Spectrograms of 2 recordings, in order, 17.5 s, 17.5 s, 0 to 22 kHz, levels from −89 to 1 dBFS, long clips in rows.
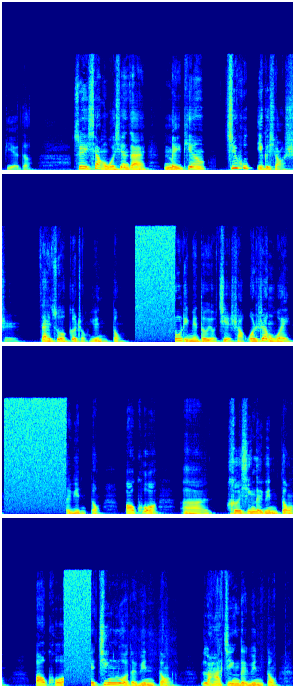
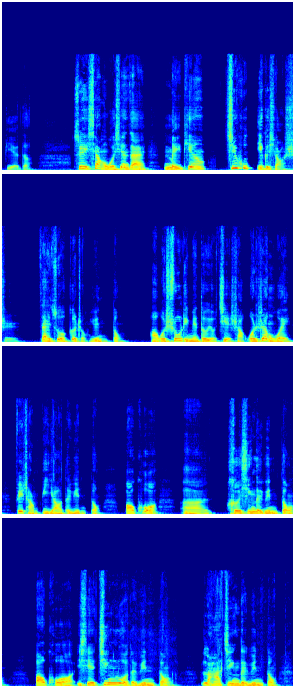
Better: second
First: audio cutting out; filled with static; at 6.5 s for 0.5 s, at 9 s for 1 s and at 14 s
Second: none

